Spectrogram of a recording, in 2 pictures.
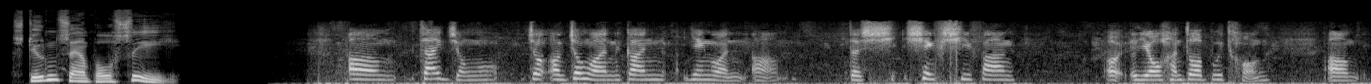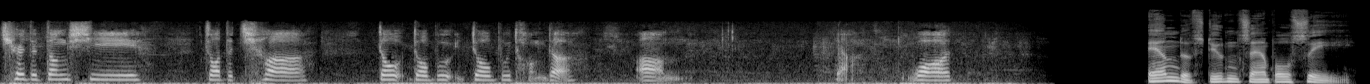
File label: chinese conversation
